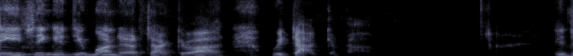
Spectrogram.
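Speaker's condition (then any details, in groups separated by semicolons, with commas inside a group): Brain injury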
